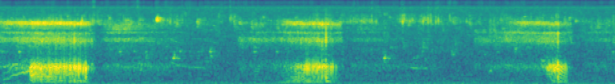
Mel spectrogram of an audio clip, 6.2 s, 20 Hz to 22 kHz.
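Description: Rhythmic snores about 24 a minute over a steady hiss and bubbling of a fish tank filter.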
